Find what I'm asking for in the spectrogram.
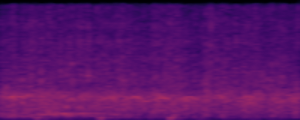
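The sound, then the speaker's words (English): A church audience claps in praise, a dense, unbroken roll of many hands clapping at a steady, loud level throughout. “Somebody give God a hand clap and a shout of praise this morning.”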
